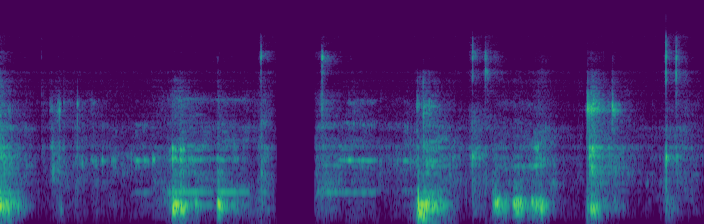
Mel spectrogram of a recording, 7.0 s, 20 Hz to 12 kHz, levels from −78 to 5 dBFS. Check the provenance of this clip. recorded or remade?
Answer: remade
